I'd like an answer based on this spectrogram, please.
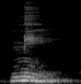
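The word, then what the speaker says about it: mì: This is pronounced as do, do. That is me, me.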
